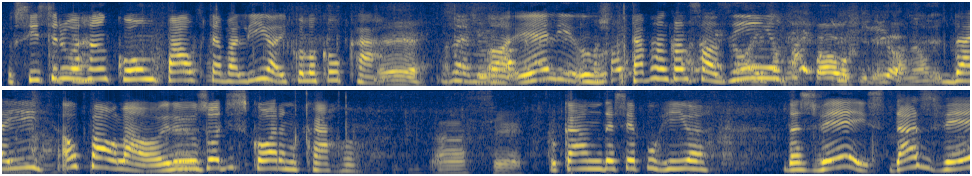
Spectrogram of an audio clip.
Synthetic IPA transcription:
ʊsiseɾʊaɦɐ̃ŋkoũpawkɪ̥t̪avɐaliɔɪkolokoʊkahʊɛɔelɪt̪avɐhɐ̃kɐ̃nd̪ʊsɔzĩɲʊpakiɔd̪aia̰ʊpawlaɔelɪuzod͡ʒɪskɔɾɐnʊkaɦʊ | asɛɾ | ɾʊkahʊnɐ̃d̪esepʊɦiʊɔ | d̪ɐzvezɪsd̪ɐzve

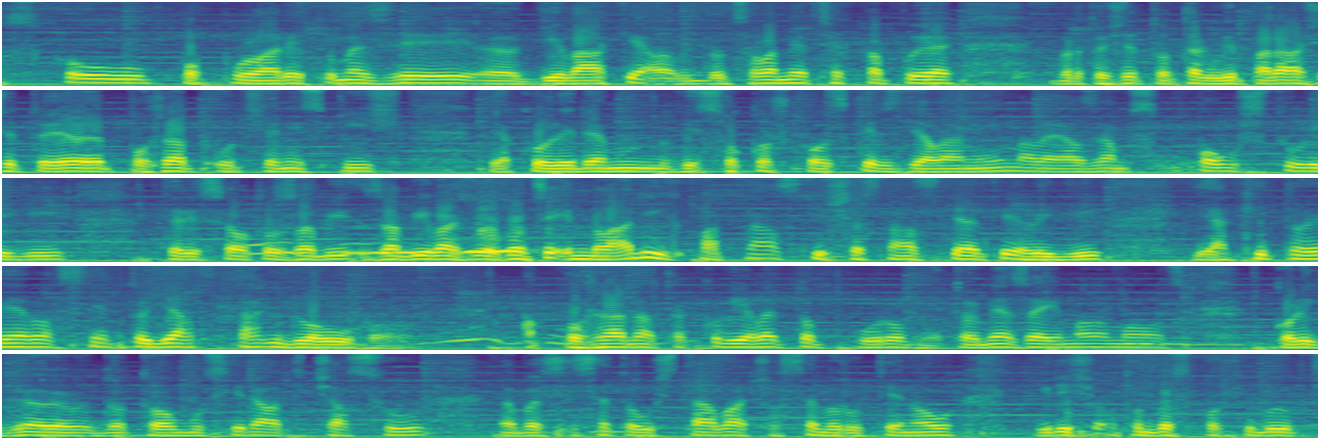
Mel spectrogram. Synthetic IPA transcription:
sko̞wpo̞pulaɾɪt̪umɛzɪɟɪvaːkɪado̞t͡sɛlamɲɛpr̥ɛkvapujɛ | pɾot̪oʒɛt̪o̞t̪aɡvɪpadaːʒɛt̪ojɛpo̞r̝at̪uɾt͡ʃɛniːspiːʃ | jakolɪdɛmvɪso̞koʃko̞lskɪvzɟɛlaniːmalɛjaːznaːmspo̞wst̪ulɪɟiː | kt̪ɛɾiːxsɛot̪ozaizabiːvaːʒɛdokont͡sɛɪmladiːxpat̪naːt͡scɪʃɛst̪naːt͡scɪlɛt̪iːxlɪɟiː | jakɪt̪ojɛvlast̪ɲɛt̪oɟɛlat̪ːaɡdlo̞wɦo | ʔapo̞raːt̪nat̪akoviːɦlɛt̪ouːɾo̞vɲɛt̪obmɲɛzajiːmalomo̞t͡s | kolɪɡdot̪oɦomusiːdaːt̪t͡ʃasu | nɛbojɛsɪsɛt̪ouʃst̪aːvaːt͡ʃasɛmɾut̪ɪnow | ɪɡdɪʃot̪omd̪ospoxɪbuju

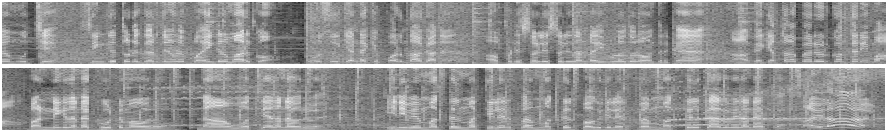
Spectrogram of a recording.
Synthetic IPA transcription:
ɐmuːt͡ʃːɯsɪŋɡɐt̪ːoːɽɐɡɐɾɯd͡ʒɐnoːɽɐbɐjɐŋɡɪɾɐmaːɪɾɯkːʊ̃ː | koːsɯɛnːɐkːɯpɔɾɯnd̪aːɣaːðɯ̰ɐ̰pːɐɽisɔlːisɔlːit̪aːnɖaːɪʋːɐɭoːd̪uːɾɐ̃ʋɐnd̪ɯɾɯkːẽːnaːŋɡɐɛt̪ːɐnɐpeːɾɯɪɾɯkːoːnt̪ɛɾɪjɯma̰ːpɐɳːɪŋɡɐðaːɳɖaːkuːʈːɐmaːʋɐɾʊ̃ | nãːɔt̪ːeːt̪aːɳɖaːʋɐɾɯʋẽː | ɪnɪmeːmɐkːɐɭmɐt̪ːɪjlɐɪɾɯpːɐ̃mɐkːɐɭpɐɣɯðɪjlɪɾɯpːɐ̃mɐkːɐɭɯkːaːɣɐʋeːt̪ãːɳɖaːɪɾɯpːẽːsɐjlɐ

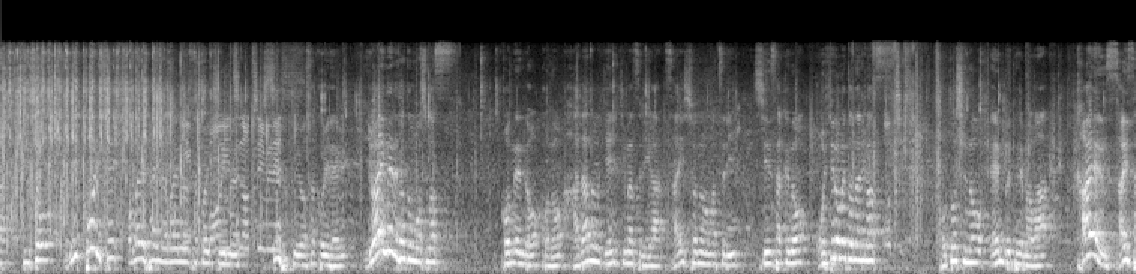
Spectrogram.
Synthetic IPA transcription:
d͡ʑiɕo̞ɲʲipːõ̞ɰ̃it͡ɕiomaɾet̪ainomainoosako̞it͡ɕiːmɯ̟̥t͡ɕiɸɯ̟̥kɯjosako̞iɾẽ̞ŋiβaimeɾɯd̪at̪o̞mo̞ːɕimasɨ̥ | kõ̞nːẽ̞nd̪o̞ko̞no̞had̪ano̞ɡʲe̞ɾʲikʲimat͡sɨɾʲiɡasaiɕo̞noːmat͡sɨɾʲi | ɕĩɰ̃sakɯ̟no̞ːçiɾo̞be̞t̪onaɾʲimasɨ̥ | ko̞t̪o̞ɕino̞ẽ̞mbɯ̟t̪e̞ːmaβa | kʰaẽ̞ɰ̃saisa

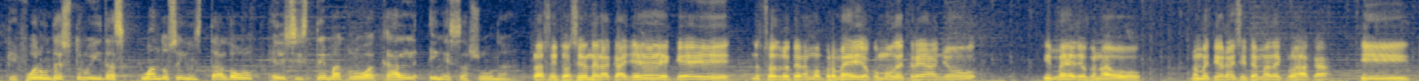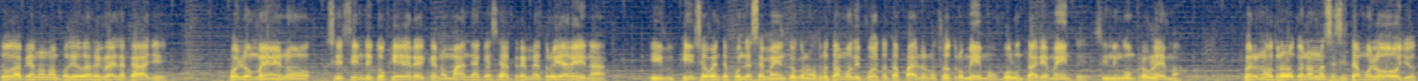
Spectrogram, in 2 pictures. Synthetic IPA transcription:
ke̞fwe̞ɾo̞nd̪e̞st̪ɾuiðaskwand̪o̞se̞inst̪alo̞elsist̪e̞makloakaleŋe̞saso̞na̰ | lasit̪wasjo̞nd̪e̞lakaʝe̞eskenoso̞t̪ɾost̪enẽmospɾo̞meðjoko̞moðe̞t̪ɾesaɲo | ime̞ðjokeno | nosmet̪jeɾoŋes̬ist̪e̞maðekloaka | it̪oðaβianonosampoðiðoeareɣlaɾelakaʝe̞̰ | po̞lo̞mẽnosielsind̪iko̞kjeɾekenosmãnd̪eakeseat̪ɾemet̪ɾoiaɾe̞na | ikinseoβent̪efund̪esemẽnt̪ohkenosot̪ɾoet̪amoðihpwest̪oat̪apaɾlonoso̞t̪ɾomiɦmoβo̞lunt̪aɾjamẽnt̪e̞̰sinːĩŋɡumpɾo̞βlema̰ | peɾonosot̪ɾohlo̞kenoneses̬it̪amoelosoʝo

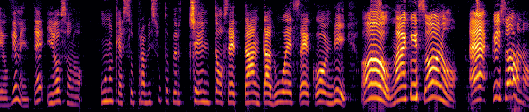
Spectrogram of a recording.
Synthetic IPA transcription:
eovːjament̪eiːosoːno | unok̟eɛsːopɾavːisːuːt̪opert͡ʃɛnt̪oset̪ːant̪ad̪uːesekond̪i | omak̟ːisoːno | ɛkːisoːno

